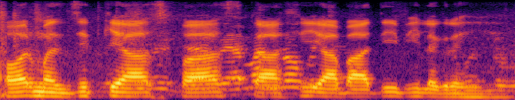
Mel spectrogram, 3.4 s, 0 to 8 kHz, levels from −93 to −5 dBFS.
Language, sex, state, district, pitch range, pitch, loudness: Hindi, male, Uttar Pradesh, Lucknow, 110-125 Hz, 115 Hz, -17 LUFS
